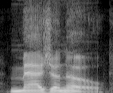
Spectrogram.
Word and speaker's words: Maginot: Maginot, welcome to the show. Thanks, Amy. However, you have mispronounced my name. It's Madge, which rhymes with badge. As in duh, and no, as in more than you, Maginot.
